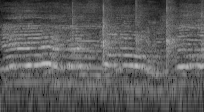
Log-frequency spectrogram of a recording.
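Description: A voice calls out in long drawn-out notes, over a few scattered hand claps.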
